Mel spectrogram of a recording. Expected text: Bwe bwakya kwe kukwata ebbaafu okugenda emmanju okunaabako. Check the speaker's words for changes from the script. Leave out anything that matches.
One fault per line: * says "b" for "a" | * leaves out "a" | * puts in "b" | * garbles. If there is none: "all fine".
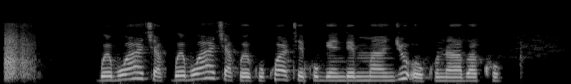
* puts in "bwe bwakya"
* leaves out "ebbaafu"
